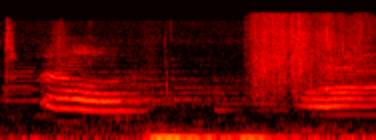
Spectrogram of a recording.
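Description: Cartoon cat meowing from the episode's soundtrack: one falling meow about a quarter of a second in, a softer pitched call later, and a low rumble in the second half.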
